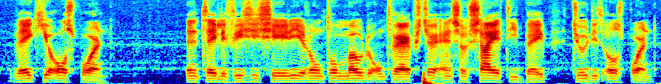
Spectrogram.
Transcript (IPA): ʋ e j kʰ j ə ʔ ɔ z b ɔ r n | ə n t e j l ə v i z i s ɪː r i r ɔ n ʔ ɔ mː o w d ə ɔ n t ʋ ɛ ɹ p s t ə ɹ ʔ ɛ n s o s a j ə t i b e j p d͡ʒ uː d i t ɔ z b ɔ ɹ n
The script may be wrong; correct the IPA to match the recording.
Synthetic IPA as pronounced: ʋ e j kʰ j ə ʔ ɔ z b ɔ ɹ n | ə n t e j l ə v i z i s ɪː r i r ɔ n t ɔ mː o w d ə ɔ n t ʋ ɛ ɹ p s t ə ɹ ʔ ɛ n s o s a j ə t i b e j p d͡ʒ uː d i t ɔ z b ɔ ɹ n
